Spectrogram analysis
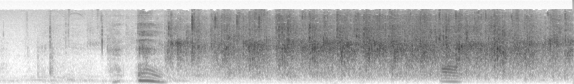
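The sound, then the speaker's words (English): An audience breaks into sustained applause that rises abruptly and holds steady, loud and dense, with a brief voice heard just as the clapping begins. “Don't clap for all of them.”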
